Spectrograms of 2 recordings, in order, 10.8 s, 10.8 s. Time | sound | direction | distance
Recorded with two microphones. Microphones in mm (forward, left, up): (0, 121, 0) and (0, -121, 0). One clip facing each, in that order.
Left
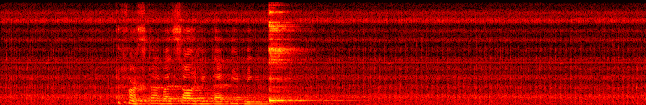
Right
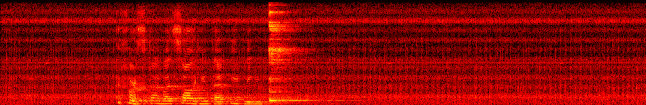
1.9 | a man speaking | 5° right (ahead or behind) | 2 m
4.5 | a cowbell | 30° left (ahead or behind) | 6 m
